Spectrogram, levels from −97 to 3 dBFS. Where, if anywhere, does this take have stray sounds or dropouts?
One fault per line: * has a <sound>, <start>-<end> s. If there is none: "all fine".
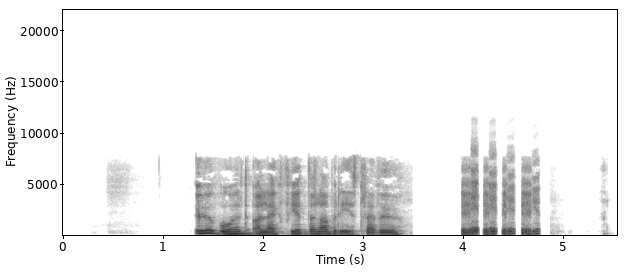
* has a laugh, 4.0-4.8 s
